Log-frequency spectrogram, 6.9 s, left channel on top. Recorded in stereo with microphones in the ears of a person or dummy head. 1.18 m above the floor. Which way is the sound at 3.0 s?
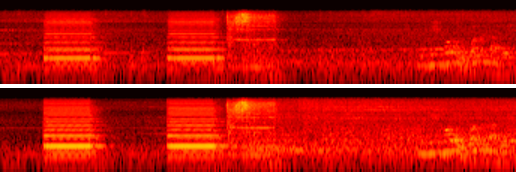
5° right (ahead or behind).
